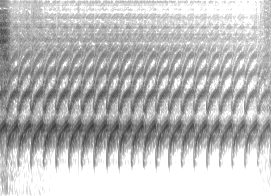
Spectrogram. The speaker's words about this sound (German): Wir haben nur ein Alarmgeräusch gehört.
